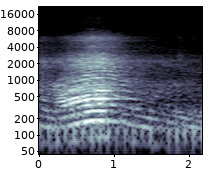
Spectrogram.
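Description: Honda Wave 100's single-cylinder four-stroke engine idling, with a brief rise and fall in pitch in the first second. It runs smoothly and quietly, which the seller likens to an electric bike.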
